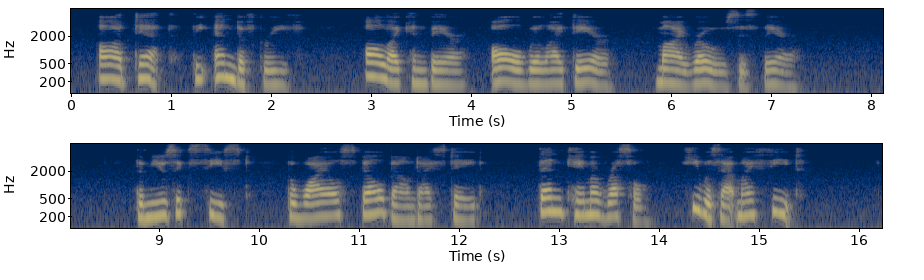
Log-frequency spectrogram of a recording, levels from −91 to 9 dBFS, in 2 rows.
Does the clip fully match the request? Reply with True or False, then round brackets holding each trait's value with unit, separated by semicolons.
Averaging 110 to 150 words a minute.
True (135 wpm)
